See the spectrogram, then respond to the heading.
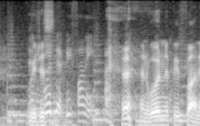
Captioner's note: laughs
